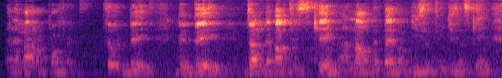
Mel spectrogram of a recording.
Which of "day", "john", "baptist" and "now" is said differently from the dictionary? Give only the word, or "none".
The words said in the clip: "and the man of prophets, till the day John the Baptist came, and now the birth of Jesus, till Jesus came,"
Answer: baptist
